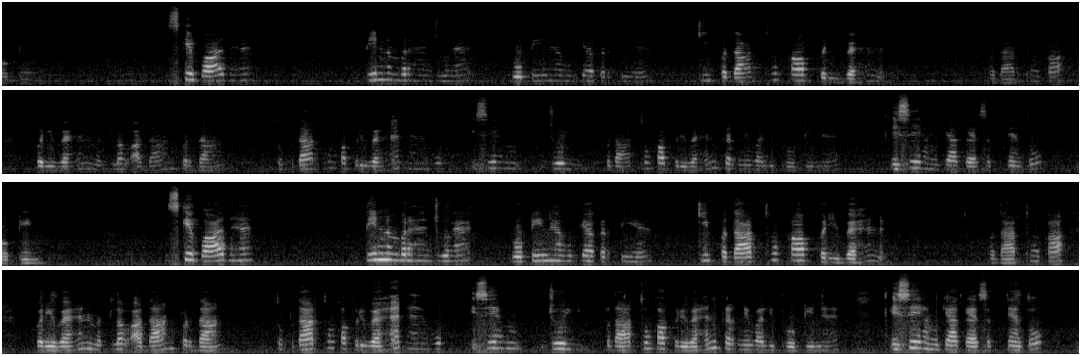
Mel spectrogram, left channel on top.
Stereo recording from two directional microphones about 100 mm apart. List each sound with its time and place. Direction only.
1.6 s speech: 35° right (ahead or behind)
3.6 s speech: 35° right (ahead or behind)
9.9 s speech: 35° right (ahead or behind)
16.8 s speech: 35° right (ahead or behind)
